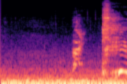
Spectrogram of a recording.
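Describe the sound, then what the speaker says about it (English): A single loud sneeze with a short intake before it, close by, over a low engine rumble. "It was a big sneeze."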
